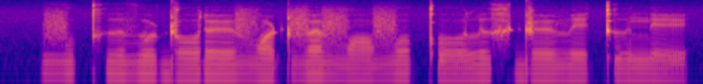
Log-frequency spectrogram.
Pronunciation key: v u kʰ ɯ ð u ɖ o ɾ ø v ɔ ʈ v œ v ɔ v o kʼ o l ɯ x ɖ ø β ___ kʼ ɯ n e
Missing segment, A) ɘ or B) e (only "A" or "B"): B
